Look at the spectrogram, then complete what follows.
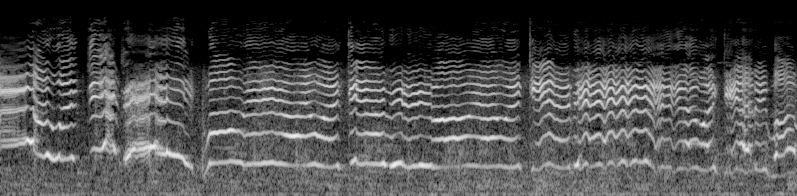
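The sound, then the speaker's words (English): A young child screams and cries in a loud tantrum over being refused candy, drawn-out high-pitched wails broken only by quick gasping breaths, continuous for several seconds. “Have you ever seen a young child having a tantrum? Maybe they screamed and cried and threw themselves about, and they didn't listen to what anyone said.”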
